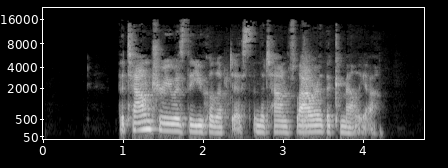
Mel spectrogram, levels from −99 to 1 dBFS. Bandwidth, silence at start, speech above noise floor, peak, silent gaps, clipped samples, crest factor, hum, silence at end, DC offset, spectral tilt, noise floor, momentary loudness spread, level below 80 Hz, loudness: 16 kHz; 0.95 s; 66 dB; -2 dBFS; none; under 0.1%; 20 dB; none; 0.55 s; under 0.1%; -4 dB/octave; -86 dBFS; 11 LU; -62 dBFS; -20 LUFS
